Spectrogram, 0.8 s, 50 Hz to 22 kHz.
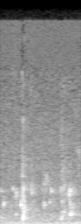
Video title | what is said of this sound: Best Foundations For Mature Skin - Over 50 Makeup - Flawless Skin | you can hear the water shaking around so you do shake it up before you use it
